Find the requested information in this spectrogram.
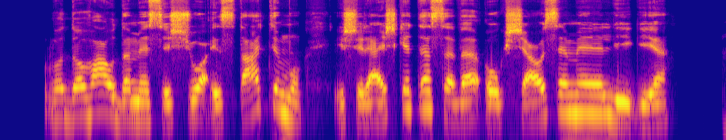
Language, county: Lithuanian, Vilnius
